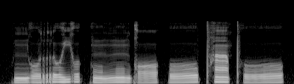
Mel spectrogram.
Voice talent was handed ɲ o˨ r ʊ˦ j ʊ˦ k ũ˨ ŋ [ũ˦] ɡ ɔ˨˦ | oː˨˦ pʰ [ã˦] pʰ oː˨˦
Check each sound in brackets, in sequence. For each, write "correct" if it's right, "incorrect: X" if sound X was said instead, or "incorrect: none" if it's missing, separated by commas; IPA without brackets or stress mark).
correct, correct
